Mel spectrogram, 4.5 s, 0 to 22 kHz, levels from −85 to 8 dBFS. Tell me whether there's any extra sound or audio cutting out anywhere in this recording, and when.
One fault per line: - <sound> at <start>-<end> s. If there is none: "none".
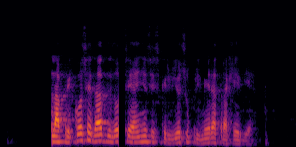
- dropout at 1.8-1.9 s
